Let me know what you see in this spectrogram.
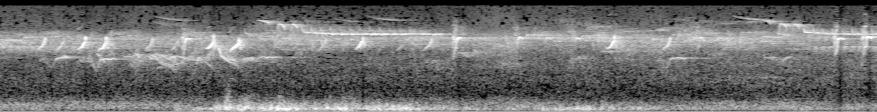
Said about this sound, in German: Dieses Huit, Huit, Huit, Huit, das fast wie Kontaktruf vom Zilzalt klingt, ist aber gepaart mit dem Pink am Ende. Es kann kein Zilzalt sein. Das ist der Buchfink, der Ruf, der bei uns eher wie Rüb, Rüb, viel rauer und rollender klingt.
